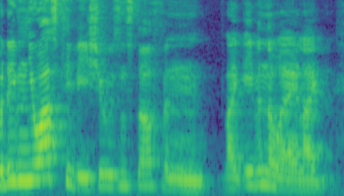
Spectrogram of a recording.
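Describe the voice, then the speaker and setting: This voice has a bright, sharp tone and very wide pitch swings, with a Belfast accent. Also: man. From Northern Ireland, Belfast. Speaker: podcast host, university student. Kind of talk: casual chat.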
